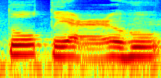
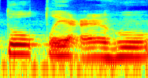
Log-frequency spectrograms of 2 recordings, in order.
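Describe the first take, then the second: No difference in how they are said.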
